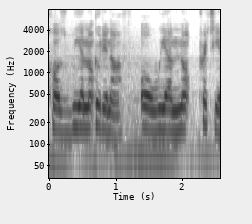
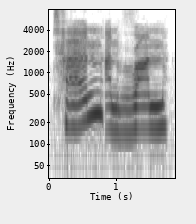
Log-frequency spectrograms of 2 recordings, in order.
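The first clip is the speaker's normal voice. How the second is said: very slow warning; much slower than usual. Shown as a demonstration. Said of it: "warning girls".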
